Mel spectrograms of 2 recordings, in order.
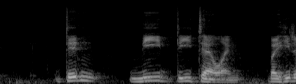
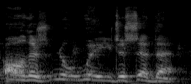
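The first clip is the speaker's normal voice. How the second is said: dancing angry; 7 semitones higher, 4 dB quieter than usual. Retold or imitated. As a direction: mimic a little hopping tantrum. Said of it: "angry, so, like, just dancing angry".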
